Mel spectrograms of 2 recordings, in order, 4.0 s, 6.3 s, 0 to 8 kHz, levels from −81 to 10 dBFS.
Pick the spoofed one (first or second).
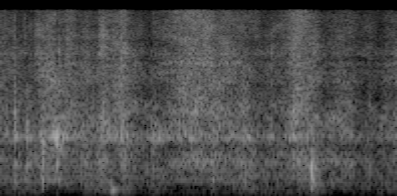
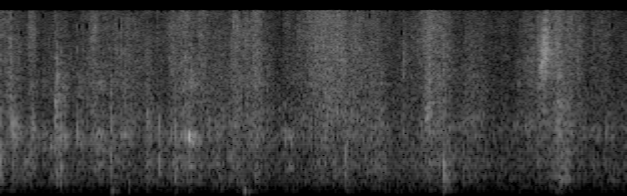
first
